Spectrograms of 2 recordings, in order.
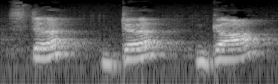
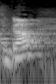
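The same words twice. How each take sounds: First: The syllables are said slowly. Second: The syllables are said quickly. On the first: "practice saying it faster and faster and faster" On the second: "and get faster and faster and faster"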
